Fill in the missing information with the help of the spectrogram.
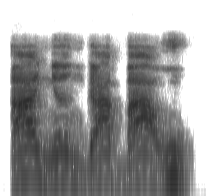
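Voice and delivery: "Anhangabaú" very slowly as a-nhan-ga-ba-ú; syllable by syllable. Shown as a demonstration. Teacher showing a hiatus, "Anhangabaú" slowly broken into syllables. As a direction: draw out "Anhangabaú" with the final U standing alone. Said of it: "O U sozinho na sílaba".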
